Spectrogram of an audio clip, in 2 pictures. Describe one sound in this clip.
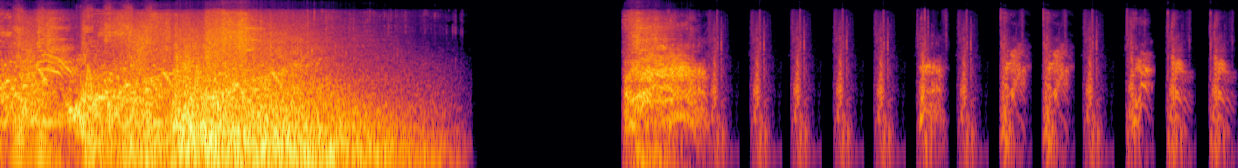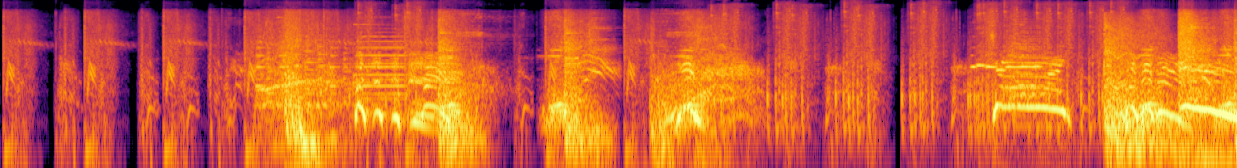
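Game sound effects clash and thump as small figures fight.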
